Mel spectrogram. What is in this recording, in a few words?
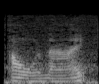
"milk", Cantonese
